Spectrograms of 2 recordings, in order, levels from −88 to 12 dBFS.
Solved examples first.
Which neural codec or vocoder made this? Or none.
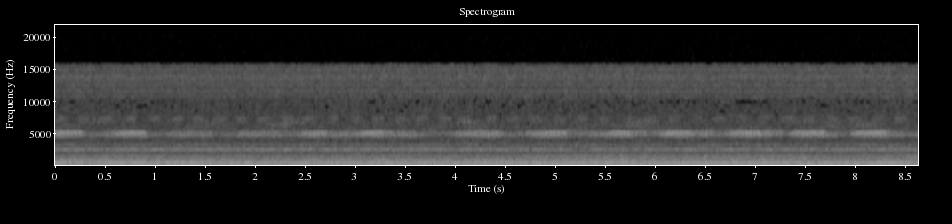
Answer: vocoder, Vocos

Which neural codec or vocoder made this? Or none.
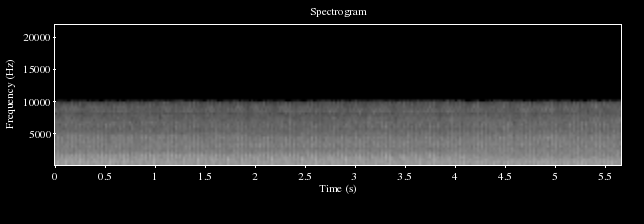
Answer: none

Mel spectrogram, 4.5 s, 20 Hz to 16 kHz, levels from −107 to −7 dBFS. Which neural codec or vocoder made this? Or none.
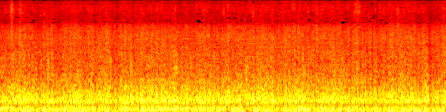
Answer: none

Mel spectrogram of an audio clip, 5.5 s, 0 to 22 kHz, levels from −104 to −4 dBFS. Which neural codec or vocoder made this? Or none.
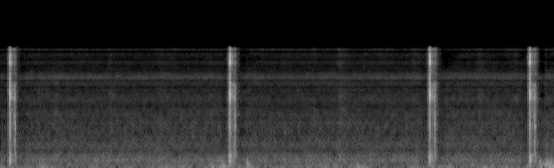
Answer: vocoder, Vocos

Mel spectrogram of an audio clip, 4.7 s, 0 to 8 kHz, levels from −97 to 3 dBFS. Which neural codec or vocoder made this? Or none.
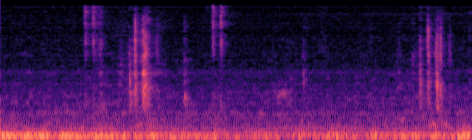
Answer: vocoder, Vocos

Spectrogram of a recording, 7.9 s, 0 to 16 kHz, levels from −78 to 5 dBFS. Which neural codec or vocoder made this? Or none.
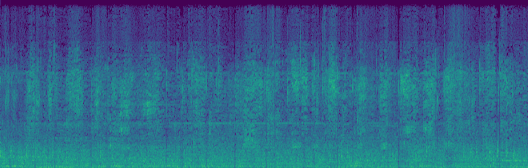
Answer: none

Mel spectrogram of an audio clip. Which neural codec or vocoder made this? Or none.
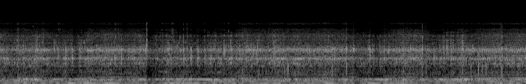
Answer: none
